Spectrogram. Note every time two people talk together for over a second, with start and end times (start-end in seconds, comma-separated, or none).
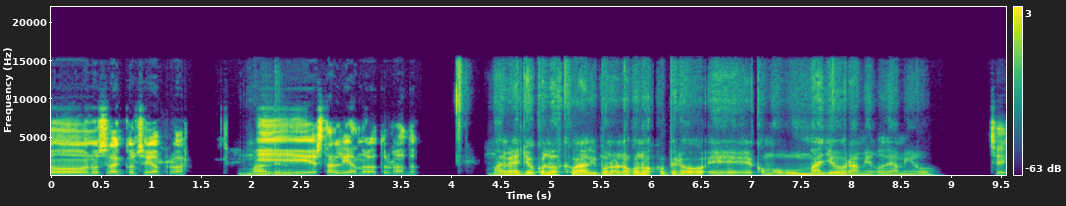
none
